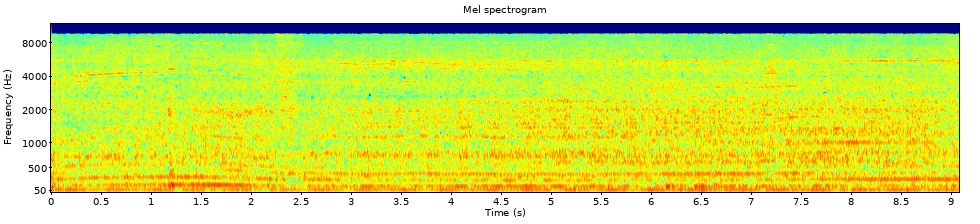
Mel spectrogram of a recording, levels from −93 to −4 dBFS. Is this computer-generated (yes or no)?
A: no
